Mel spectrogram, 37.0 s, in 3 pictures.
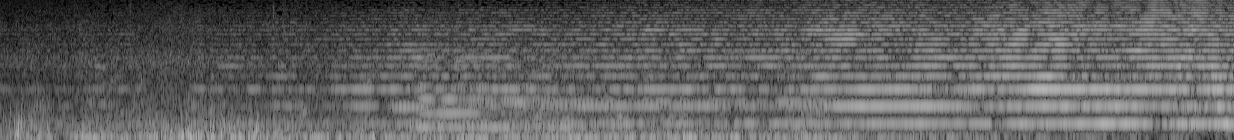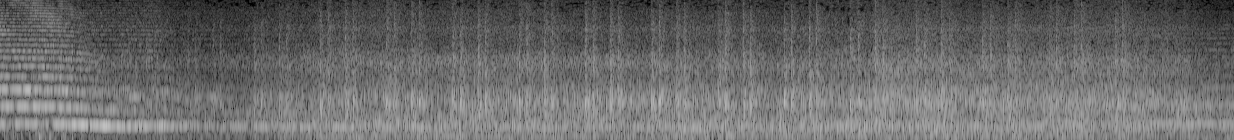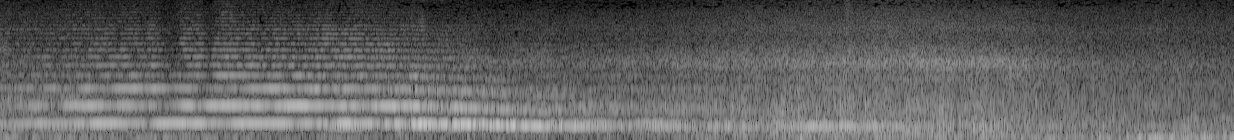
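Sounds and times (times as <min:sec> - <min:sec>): train horn: 0:00.0 - 0:16.7, 0:23.8 - 0:35.3
train wheels clattering: 0:14.1 - 0:24.4.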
